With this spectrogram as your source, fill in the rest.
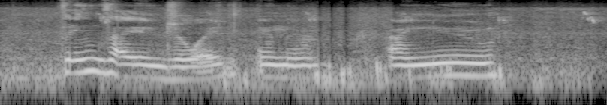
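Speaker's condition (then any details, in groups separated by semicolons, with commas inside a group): Cerebral palsy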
